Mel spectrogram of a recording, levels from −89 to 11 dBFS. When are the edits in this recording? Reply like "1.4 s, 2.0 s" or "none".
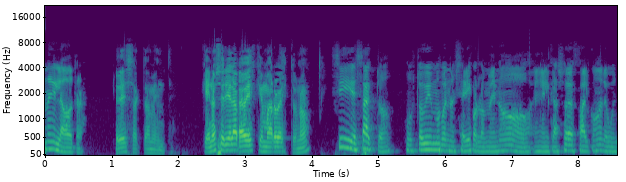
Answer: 2.9 s, 3.5 s, 5.9 s, 6.4 s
